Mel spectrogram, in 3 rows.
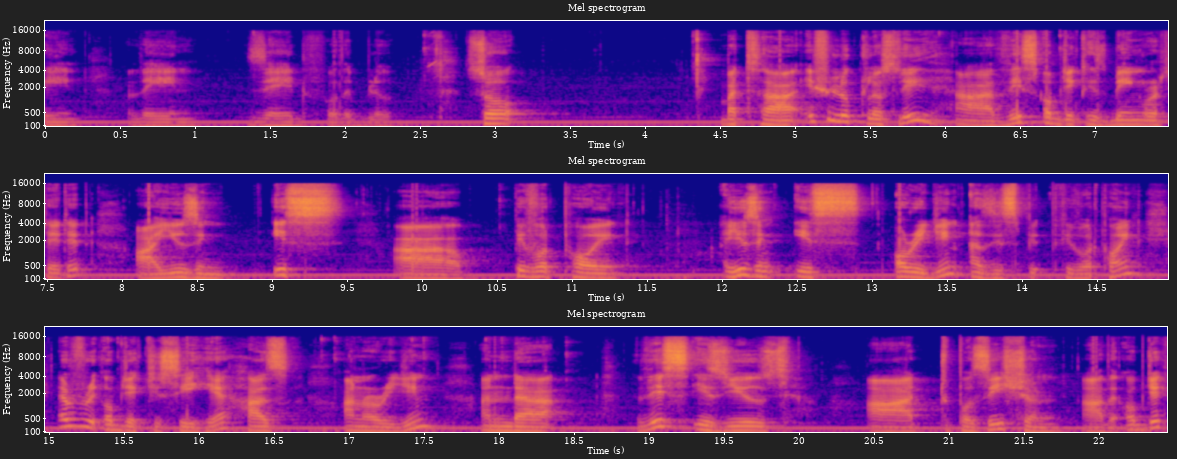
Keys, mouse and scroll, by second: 2.9-4.1 scroll down 1, 14.6 scroll down 1, 16.2 scroll down 1, 16.8 click, 17.4 click, 17.9 click, 18.7 scroll up 1.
